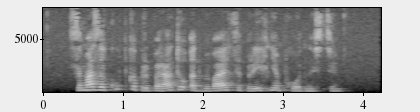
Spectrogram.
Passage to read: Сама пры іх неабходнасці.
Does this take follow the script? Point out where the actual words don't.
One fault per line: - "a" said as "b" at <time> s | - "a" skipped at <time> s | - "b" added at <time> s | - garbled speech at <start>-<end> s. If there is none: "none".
- "закупка прэпаратаў адбываецца" added at 0.8 s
